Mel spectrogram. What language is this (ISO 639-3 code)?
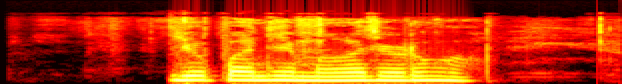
lss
